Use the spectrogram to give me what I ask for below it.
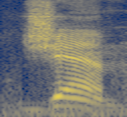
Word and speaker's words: gem: Uh this word here is gem. So it's going to be that that G makes a J sound.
